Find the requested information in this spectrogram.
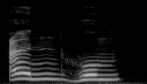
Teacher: Jadi bacaannya kena jelas. Jelaskan huruf nun mati dan juga huruf izhar tanpa ada dengung. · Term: izhar halqi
